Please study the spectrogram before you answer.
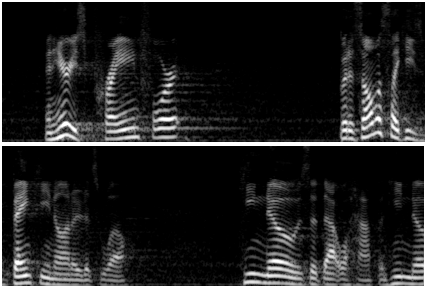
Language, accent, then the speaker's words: English; California, United States; when I grew up in California, everybody I knew had a trash company.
